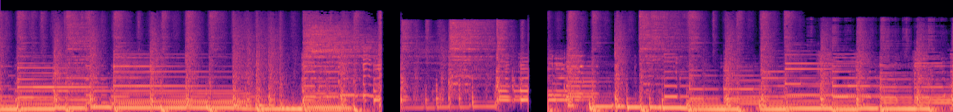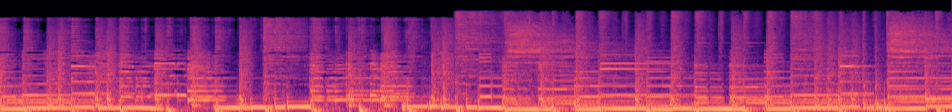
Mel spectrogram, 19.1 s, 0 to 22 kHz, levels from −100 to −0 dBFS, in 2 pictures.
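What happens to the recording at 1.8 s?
Nothing goes wrong at 1.8 s; the audio plays through that moment intact, with no dropout, click or distortion.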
